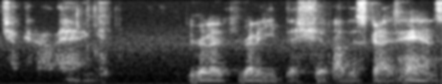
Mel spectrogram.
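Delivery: hushed, very quiet whisper. Voicing a character who leans over to another character: whispering. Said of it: "Biffle kinda whispers to Hank".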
